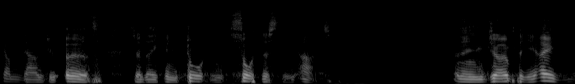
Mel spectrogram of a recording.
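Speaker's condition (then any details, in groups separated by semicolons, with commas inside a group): Cleft palate; talks funny, self-described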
